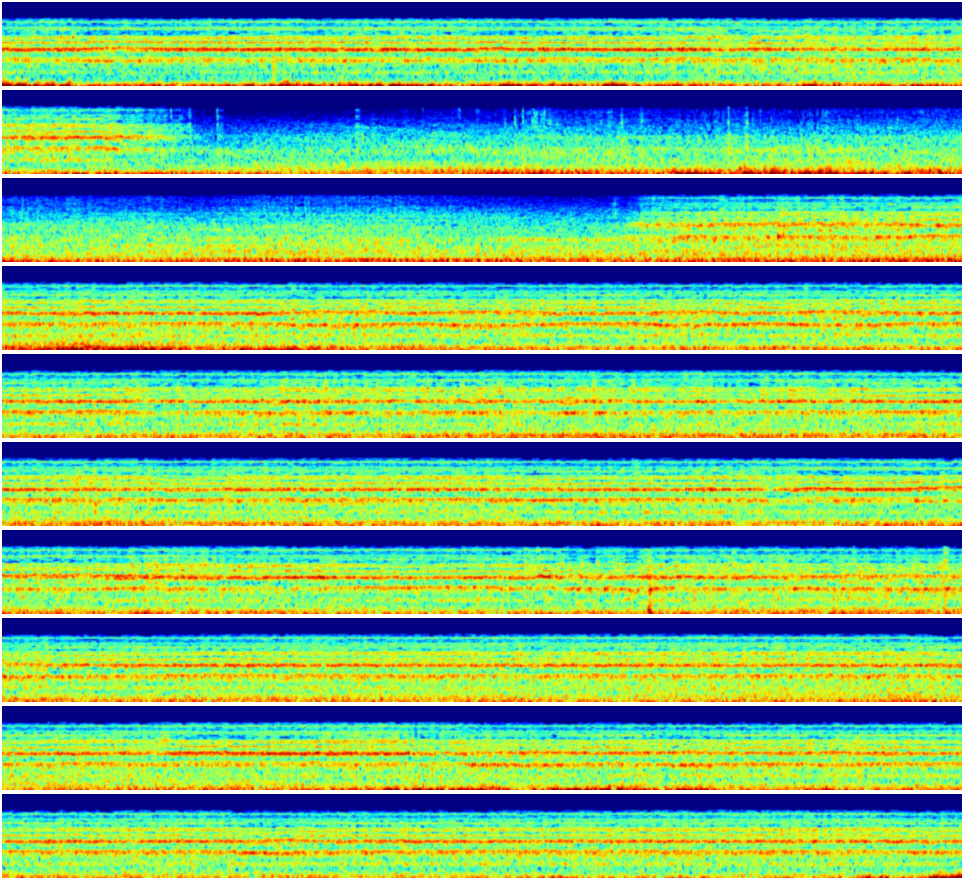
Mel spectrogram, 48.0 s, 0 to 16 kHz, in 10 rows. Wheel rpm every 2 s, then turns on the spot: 160, 160, 110, 10, 20, 10, 80, 160, 160, 160, 160, 160, 160, 160, 160, 160, 160, 160, 160, 160, 160, 160, 160, 160.
6-12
